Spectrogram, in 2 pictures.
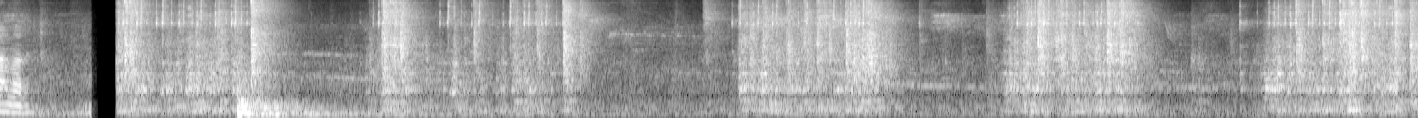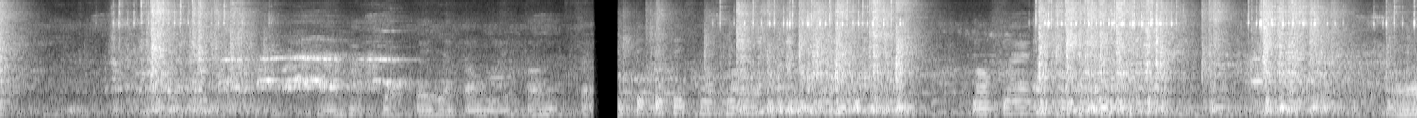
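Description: Repeated metallic clinking and rattling in bursts about a second long, from a steel crankshaft and its chain hoist as the crank is lowered and worked into the main bearing saddles of a large engine block.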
